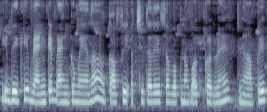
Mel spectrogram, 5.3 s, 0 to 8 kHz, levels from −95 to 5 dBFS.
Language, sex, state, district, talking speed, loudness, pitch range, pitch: Hindi, female, Rajasthan, Jaipur, 215 wpm, -18 LUFS, 185-215 Hz, 190 Hz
